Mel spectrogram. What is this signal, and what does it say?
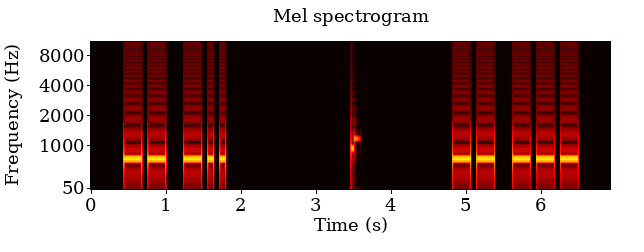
Morse code, heard as a keyed tone, about 15 wpm, 700 Hz. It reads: MD MO
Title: US States 15wpm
